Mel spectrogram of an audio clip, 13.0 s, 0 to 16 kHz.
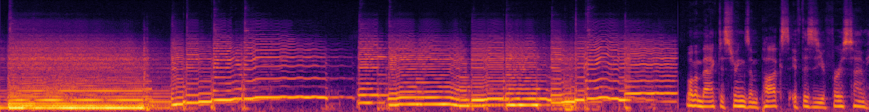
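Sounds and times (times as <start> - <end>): overdriven electric guitar: 0.0 - 10.2.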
